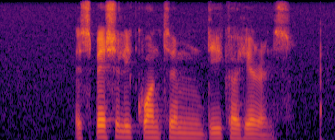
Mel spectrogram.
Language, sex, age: English, male, 23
